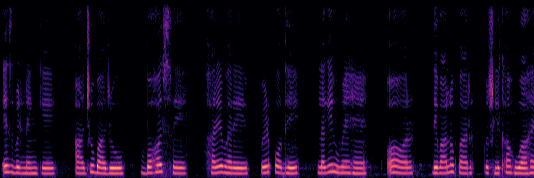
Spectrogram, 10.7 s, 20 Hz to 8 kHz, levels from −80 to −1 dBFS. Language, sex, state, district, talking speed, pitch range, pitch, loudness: Hindi, female, Chhattisgarh, Balrampur, 105 wpm, 240-265 Hz, 255 Hz, -26 LUFS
